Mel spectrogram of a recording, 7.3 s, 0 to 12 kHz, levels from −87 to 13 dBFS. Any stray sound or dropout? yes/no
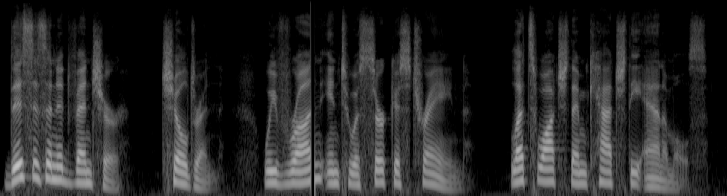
yes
